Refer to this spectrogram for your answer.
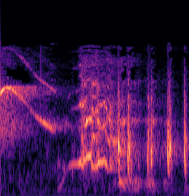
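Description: animal, horses neighing

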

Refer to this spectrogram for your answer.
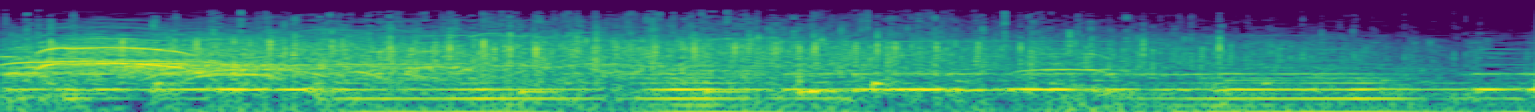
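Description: crowd, audience cheering and applauding

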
